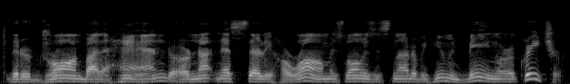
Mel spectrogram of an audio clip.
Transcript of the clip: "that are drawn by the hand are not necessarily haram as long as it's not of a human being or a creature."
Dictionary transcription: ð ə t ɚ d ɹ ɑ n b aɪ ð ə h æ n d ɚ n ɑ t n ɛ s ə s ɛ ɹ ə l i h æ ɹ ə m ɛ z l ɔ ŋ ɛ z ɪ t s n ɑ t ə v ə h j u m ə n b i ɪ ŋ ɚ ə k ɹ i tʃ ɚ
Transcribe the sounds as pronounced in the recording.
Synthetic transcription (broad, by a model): ð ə t ɚ d ɹ ɑ n b aɪ ð ə h æ n d ɚ n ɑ t n ɛ s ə s ɛ ɹ l i h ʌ ɹ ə m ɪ z l ɔ ŋ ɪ z ɪ t s n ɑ t ə v ə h j u m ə n b i ɪ ŋ ɚ ə k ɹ i tʃ ɚ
